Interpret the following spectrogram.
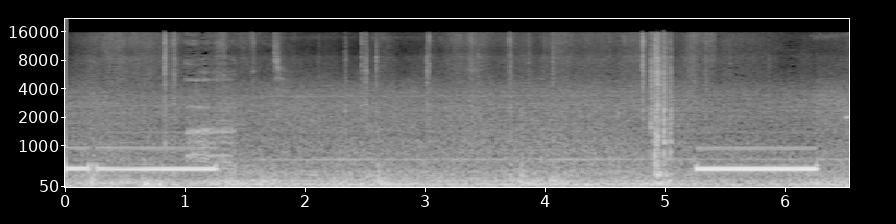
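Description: Telephone ringback tone of an outgoing call, heard over the phone's speaker: a steady two-second ring that stops about a second in, and the next ring starting about five seconds in, the on-off rhythm of a North American ringback. Under it runs the low hum of a car cabin, with a single click just before the second ring.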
